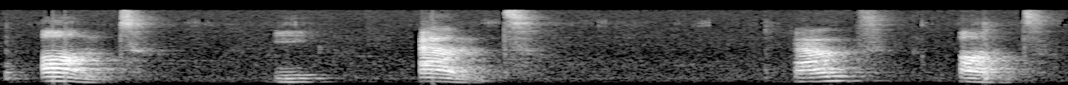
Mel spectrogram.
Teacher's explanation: Es como más cerrada la palabra para tía.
